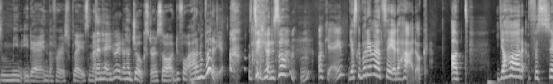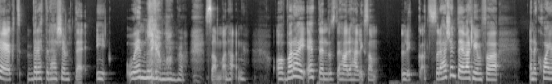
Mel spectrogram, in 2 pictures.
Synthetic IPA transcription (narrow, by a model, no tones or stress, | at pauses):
sɔmːɪnɪ̰d̪eːɪnðəfɜːst̪pʰleɪsmɛɛnɦɛɪd̪ɵæɾdɛnhæːd͡ʒoʊkst̪əːnsɔd̪ʉfoːɾʔæːɾanubœɾja̰t̪ʰɛŋkəd̪ɛsɔɔkʰḛjjɑːɡskabœɾjamɛat̪sɛjːad̪ɛɦæ̰ːɖɔ̰kː | ʔat̪ | jɑːɡɦaɾfœʂøːkt̪bɛɾɛt̪ːad̪ɛɦæːʂɛmt̪ə̰ | ɪ | ʔṵːɛnd̪lɪɡamɔŋːasa̰mːa̰nha̰ŋː | ʔɔbɑːɾaɪʔɛt̪ːɛnd̪əst̪əɦaɖɛɦæːɾɭɪ̰ksɔm | lʏkːa̰t̪sːɔd̪ɛɦæːʂɛmt̪əæɾvæɾklɪɡənfœɾ | ɛnɛkʰwaɪə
